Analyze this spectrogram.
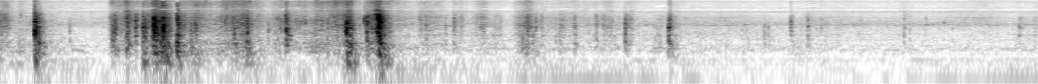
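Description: Plastic vacuum-cleaner parts being handled: a sharp click at the start, then about a second and a half of rattling and scraping with a couple of sharp knocks, and a few fainter clicks before it goes quiet.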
